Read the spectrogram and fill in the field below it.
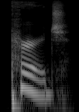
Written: purge

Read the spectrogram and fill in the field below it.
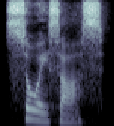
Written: soy sauce

